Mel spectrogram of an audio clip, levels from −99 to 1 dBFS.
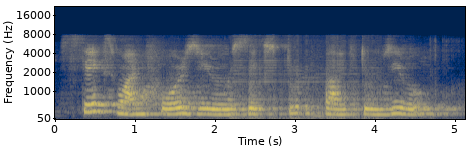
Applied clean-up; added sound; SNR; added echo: neural separator model SepFormer DNS4.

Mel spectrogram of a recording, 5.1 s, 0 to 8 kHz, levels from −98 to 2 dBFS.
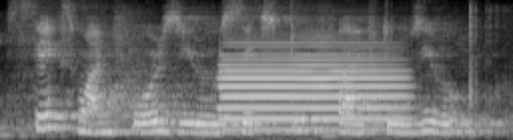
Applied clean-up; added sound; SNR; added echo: none; Wind instrument, woodwind instrument; -3 dB; reverberation time 2.6 s.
